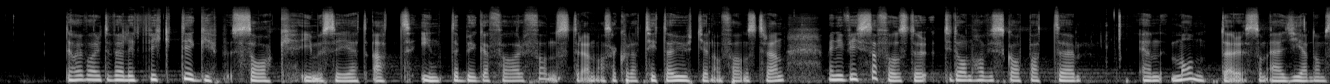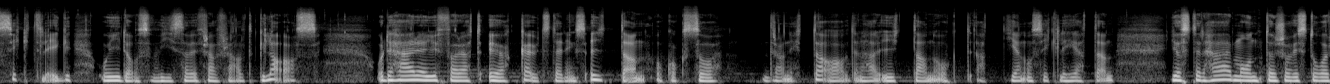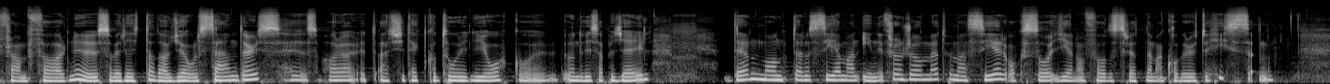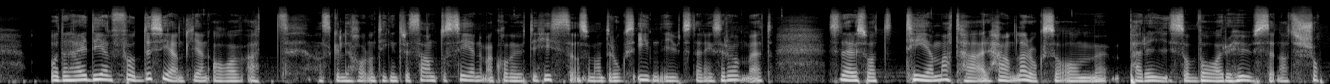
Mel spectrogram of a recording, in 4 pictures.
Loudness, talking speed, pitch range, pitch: -18 LUFS, 170 wpm, 165-195 Hz, 175 Hz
